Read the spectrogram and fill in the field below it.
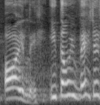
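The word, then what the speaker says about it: Euler: aqui o Ezinho tá e a gente pronuncia de oiler Então em vez de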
